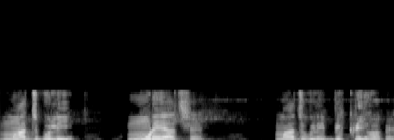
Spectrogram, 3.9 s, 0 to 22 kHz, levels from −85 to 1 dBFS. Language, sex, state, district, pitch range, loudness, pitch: Bengali, male, West Bengal, Kolkata, 125-195 Hz, -20 LUFS, 135 Hz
